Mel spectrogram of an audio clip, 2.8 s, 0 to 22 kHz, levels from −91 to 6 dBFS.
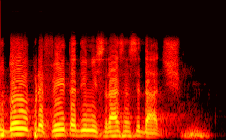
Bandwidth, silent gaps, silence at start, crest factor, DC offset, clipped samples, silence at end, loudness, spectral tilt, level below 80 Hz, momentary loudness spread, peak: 7.8 kHz; none; 0 s; 14 dB; under 0.1%; under 0.1%; 0.2 s; -22 LUFS; -6.5 dB/octave; -64 dBFS; 18 LU; -10 dBFS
